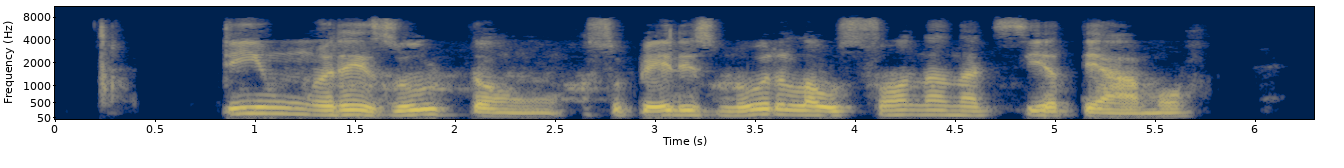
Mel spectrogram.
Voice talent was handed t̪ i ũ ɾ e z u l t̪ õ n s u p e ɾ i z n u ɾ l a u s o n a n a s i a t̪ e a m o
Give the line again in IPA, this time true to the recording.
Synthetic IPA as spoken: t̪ i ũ ɾ e z u l t̪ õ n s u p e ɾ i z n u ɾ l a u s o n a n a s i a t̪ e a m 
